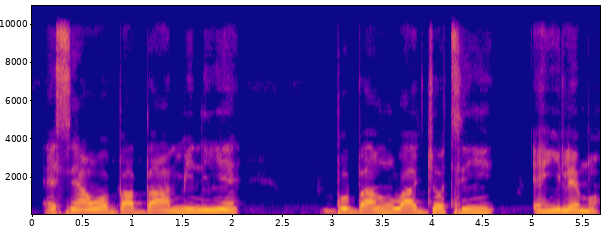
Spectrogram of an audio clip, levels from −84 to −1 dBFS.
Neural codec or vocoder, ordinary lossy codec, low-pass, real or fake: codec, 24 kHz, 3.1 kbps, DualCodec; Opus, 64 kbps; 9.9 kHz; fake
